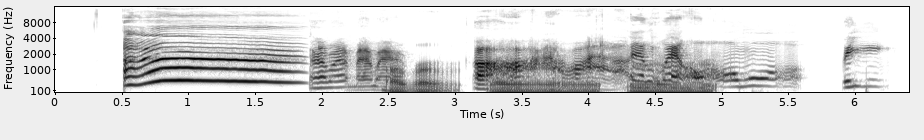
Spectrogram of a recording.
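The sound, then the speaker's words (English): A voice imitates an eerie, drawn-out scream like the alleged Bigfoot vocalization known as the Ohio Howl, recorded in 1994: one loud, sustained wailing howl that rises slightly, followed by rough, growly moaning bursts and a short final yelp. “No, it's a vocalization and it's an eerie, slowly rising scream. And it was recorded in 1994.”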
